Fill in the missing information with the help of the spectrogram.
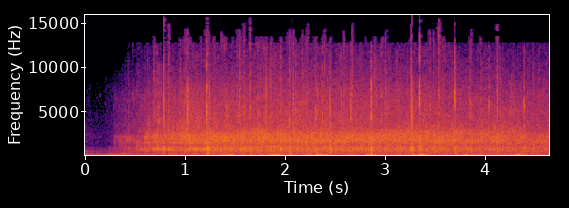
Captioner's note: audience applauding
